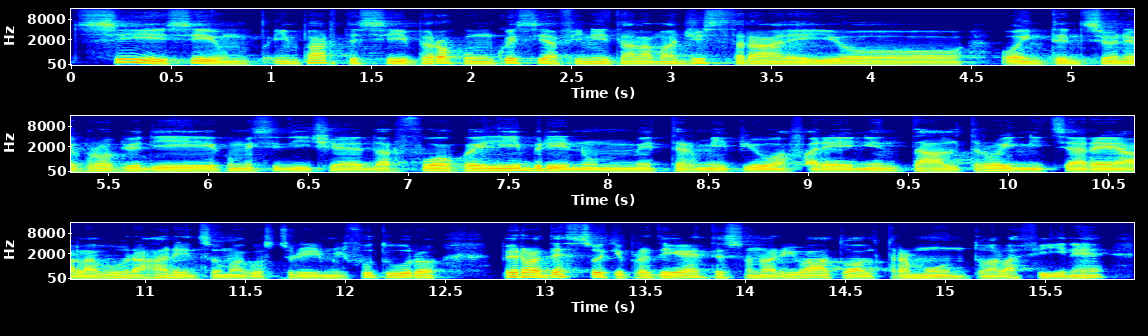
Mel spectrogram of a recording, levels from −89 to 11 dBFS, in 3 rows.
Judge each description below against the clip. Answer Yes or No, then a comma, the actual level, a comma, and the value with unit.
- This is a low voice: Yes, low, 110 Hz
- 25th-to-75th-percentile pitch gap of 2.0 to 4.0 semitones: Yes, narrow, 2.5 semitones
